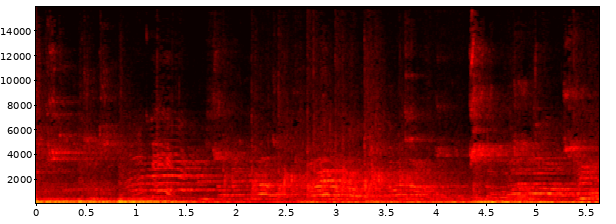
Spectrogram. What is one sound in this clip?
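Young men shout and call out across the court.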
